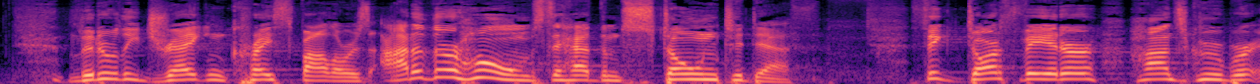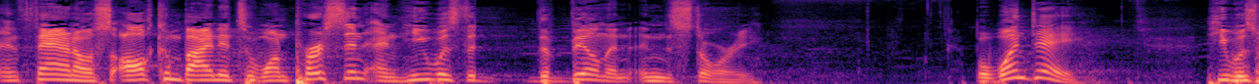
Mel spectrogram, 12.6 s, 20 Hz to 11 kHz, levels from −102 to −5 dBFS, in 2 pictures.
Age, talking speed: 30-49, 190 wpm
